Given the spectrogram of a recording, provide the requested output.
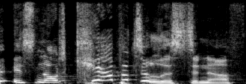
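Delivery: very high squeaky put-on voice; hammed-up squeaky complaint; anarcho-capitalist Jordan Peterson parody. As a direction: squeak it out as a mock pundit. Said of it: "anarcho-capitalist reviews the Ford".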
